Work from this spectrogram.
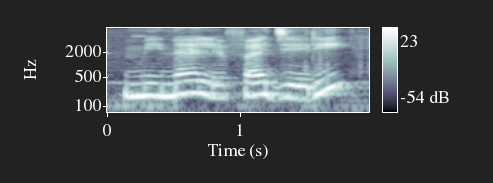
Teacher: جیم پہ کلکلا ہو رہا ہے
